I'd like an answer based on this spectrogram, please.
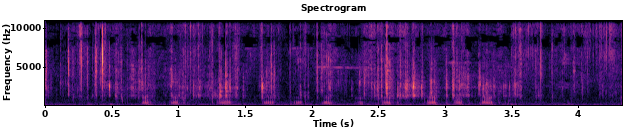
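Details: Rescue piglet playing three weeks after brain surgery, giving short soft grunts in quick irregular bursts, some with higher squeaky edges, over a steady low hum.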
